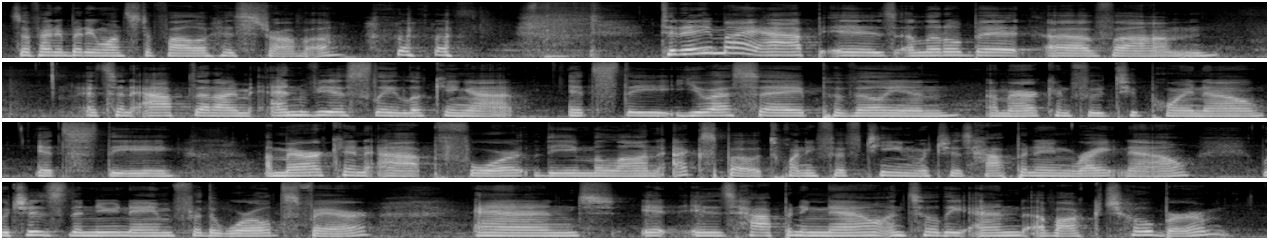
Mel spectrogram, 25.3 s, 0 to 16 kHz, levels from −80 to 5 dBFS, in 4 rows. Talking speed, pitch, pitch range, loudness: 155 wpm, 185 Hz, 170-195 Hz, -19 LUFS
